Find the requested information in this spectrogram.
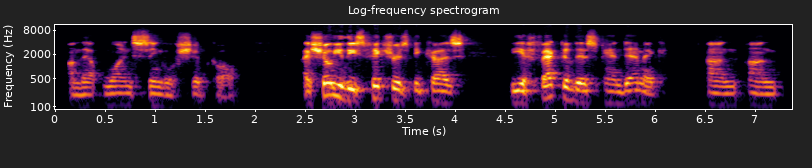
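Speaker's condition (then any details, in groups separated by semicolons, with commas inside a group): No condition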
